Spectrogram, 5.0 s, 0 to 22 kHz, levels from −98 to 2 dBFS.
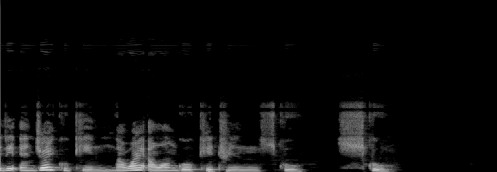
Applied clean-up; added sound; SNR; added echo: none; none; none; none.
